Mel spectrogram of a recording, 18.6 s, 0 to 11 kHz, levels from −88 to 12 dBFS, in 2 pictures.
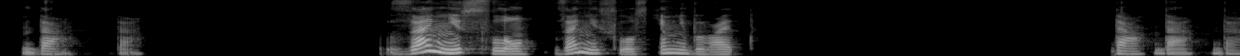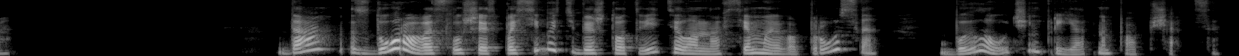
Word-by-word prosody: Да, - - -6 0.3
да. - - -14 1.8
Занесло, 200 - +2
занесло, 190 - -2
с 140 0 -16
кем 200 +7 -2
не 195 - -1
бывает? 140 -3 -5 2.8
Да, 155 -2 -4
да, 85 -1 -6 0.2
да. 170 - -12 2.0
Да, 345 - +5 0.3
здорово! 205 - +7
Слушай, 185 -1 0
спасибо 190 - 0
тебе, 210 - -1
что 190 0 -1
ответила 185 +2 0
на 150 -1 -4
все 165 +4 -1
мои 195 -5 +1
вопросы. 400 - -4 0.5
Было - - 0
очень 310 -5 -5
приятно 140 - -7
пообщаться. 135 -7 -14
180 Hz, 85 wpm, -27 LUFS, 155-215 Hz, 2.8 s, здорово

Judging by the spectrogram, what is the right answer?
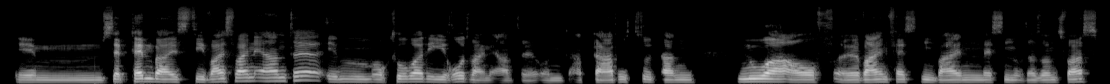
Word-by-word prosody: im 105 -1 -4
September 125 +2 +4
ist 115 +1 -6
die 120 -2 -3
Weißweinernte, 160 +7 +1
im 120 -1 -5
Oktober 130 +3 +1
die 115 -2 -3
Rotweinernte 95 -6 -4
und 95 -1 -10
ab - - -12
da 100 +1 +3
bist 120 -2 -8
du 120 -3 -4
dann 110 0 -2 0.4
nur 130 0 +6
auf, 110 -1 +1
äh, 105 +1 -1
Weinfesten, 115 -1 0
Weinmessen 105 +1 -2
oder 105 0 -6
sonst 105 0 -4
was. 125 +2 +1
115 Hz, 125 wpm, -24 LUFS, 105-125 Hz, 0.4 s, nur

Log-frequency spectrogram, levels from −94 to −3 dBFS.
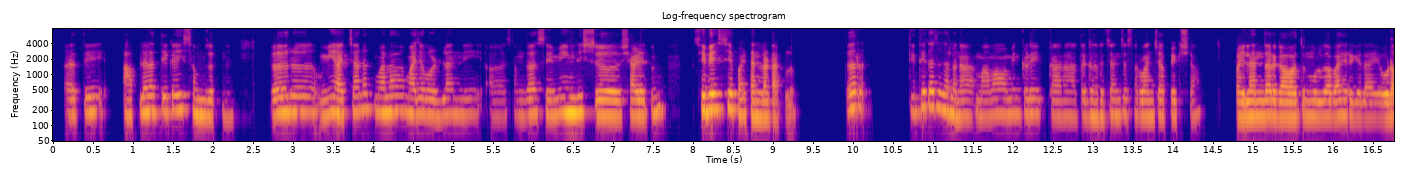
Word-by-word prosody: अ, 165 -1 -4
ते 180 +1 -2 0.3
आपल्याला 180 +4 0
ते 185 - -1
काही 200 +2 0
समजत 165 -6 0
नाही. 150 -1 -13 0.5
तर 180 +3 +3
अ, 185 -1 -4
मी 165 +4 -2
अचानक 185 +5 -1
मला 185 +2 +1
माझ्या 170 -1 -1
वडिलांनी 165 +1 -5 0.2
अ, - - -17 0.2
समजा 165 +1 -5
सेमी 165 +2 -3
इंग्लिश 180 0 +6
अ, 160 -1 +5
शाळेतून 160 +4 0 0.5
सीबीएससी 210 +2 +7
पॅटर्नला 150 -3 +1
टाकलं. - - -8 0.7
तर 220 +2 +4
अ, - - -5 0.6
तिथे 185 +5 0
कसं 230 -1 +4
झालं 180 -6 +1
ना, 155 +1 -4
मामा-मामींकडे 165 +2 -6
कारण 155 -1 -7
आता 155 0 -8
घरच्यांच्या 160 +1 -6
सर्वांच्या 155 -1 -3
अपेक्षा 155 -1 -8 0.5
पहिल्यांदा 150 +1 +4
गावातून 145 +1 +3
मुलगा 150 0 0
बाहेर 155 +1 -1
गेला 145 -1 -4
एवढा 140 0 +4
165 Hz, 145 wpm, -30 LUFS, 155-180 Hz, 0.7 s, सीबीएससी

